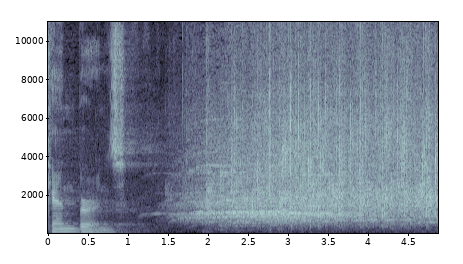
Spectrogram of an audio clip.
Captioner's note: applause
